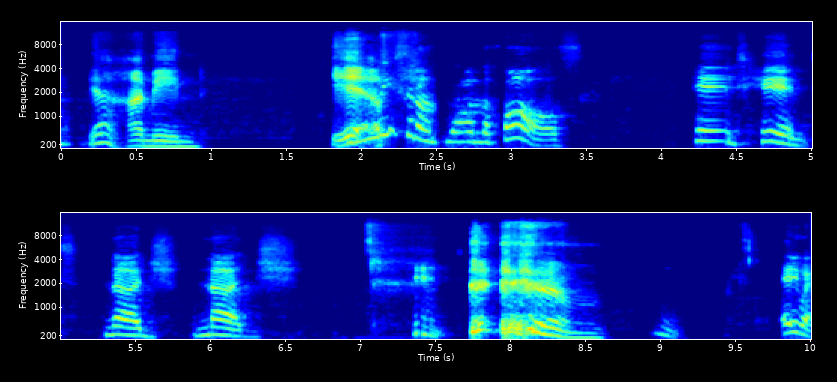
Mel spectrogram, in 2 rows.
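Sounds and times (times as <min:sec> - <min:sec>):
speech: 0:00.2 - 0:01.0, 0:01.8 - 0:03.6, 0:04.2 - 0:09.2, 0:09.8 - 0:10.0
loud cough into a microphone: 0:07.8 - 0:08.6.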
